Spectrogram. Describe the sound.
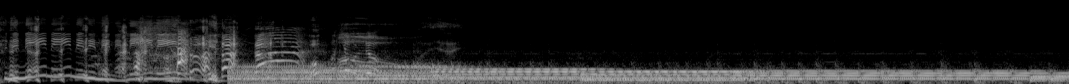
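Experimental music from a synthesizer controlled by a woman's brain, its pitch rising as her brain is excited: layered, sustained electronic tones hold steady and loud, with a faint pulsing low beat underneath, after a couple of seconds of warbly, voice-like sounds at the start.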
